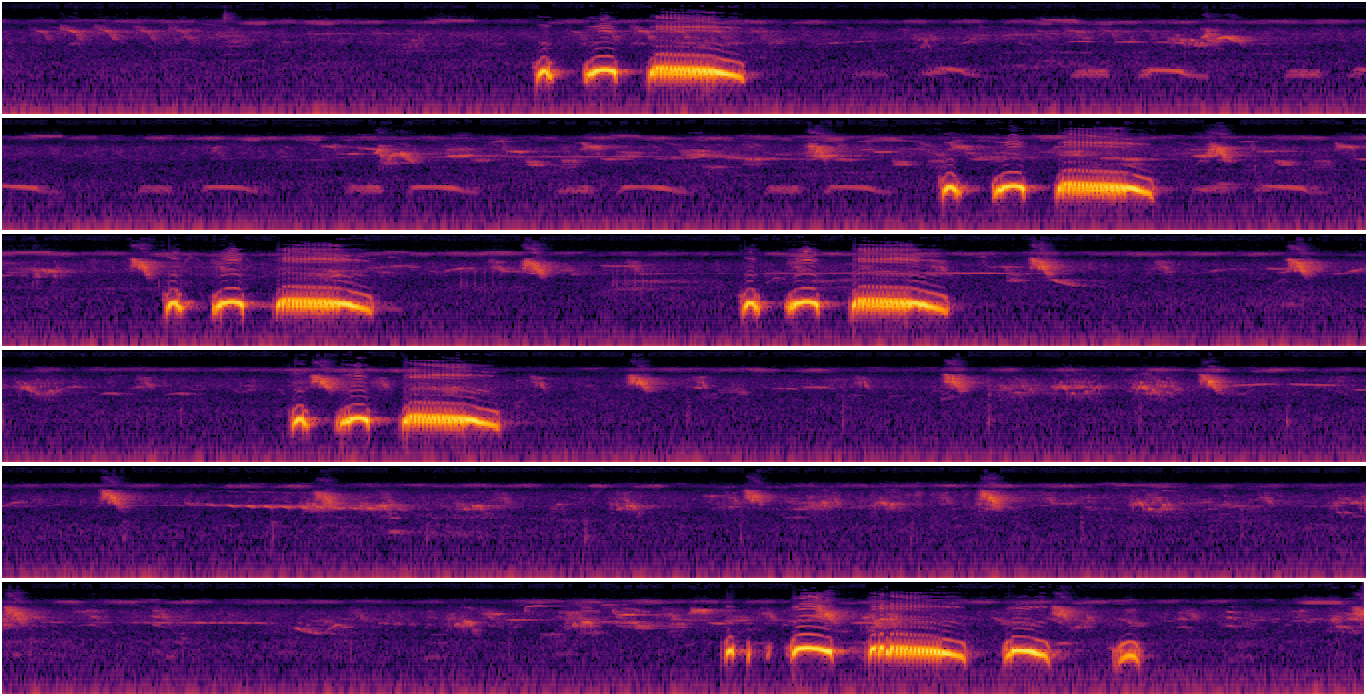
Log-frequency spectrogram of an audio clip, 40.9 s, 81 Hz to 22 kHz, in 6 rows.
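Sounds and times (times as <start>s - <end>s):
small birds chirping faintly: 0.0s - 40.9s
dove cooing: 2.6s - 3.8s, 4.6s - 8.1s, 8.7s - 13.5s, 14.4s - 15.6s, 17.3s - 18.5s, 21.9s - 23.1s, 37.7s - 39.9s.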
